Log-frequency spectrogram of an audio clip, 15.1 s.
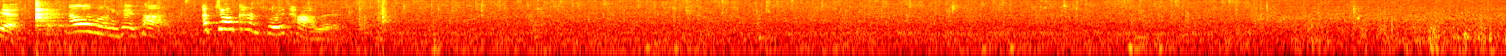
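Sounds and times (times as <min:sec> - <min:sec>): steady rain: 0:00.0 - 0:15.0
drops ticking on hard surfaces: 0:00.3 - 0:01.0.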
